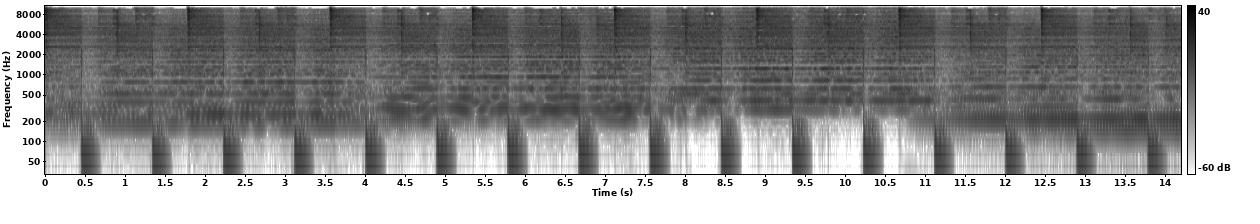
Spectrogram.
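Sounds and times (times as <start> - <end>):
hi-hats: 0.0 - 14.2
synth pads: 0.0 - 14.2
offbeat kick drum: 0.4 - 0.8, 1.4 - 1.6, 2.2 - 2.5, 3.1 - 3.4, 4.0 - 4.3, 4.9 - 5.2, 5.8 - 6.1, 6.7 - 7.0, 7.6 - 8.7, 9.3 - 9.6, 10.2 - 10.5, 11.1 - 11.4, 12.0 - 12.3, 12.9 - 13.2, 13.8 - 14.1.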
